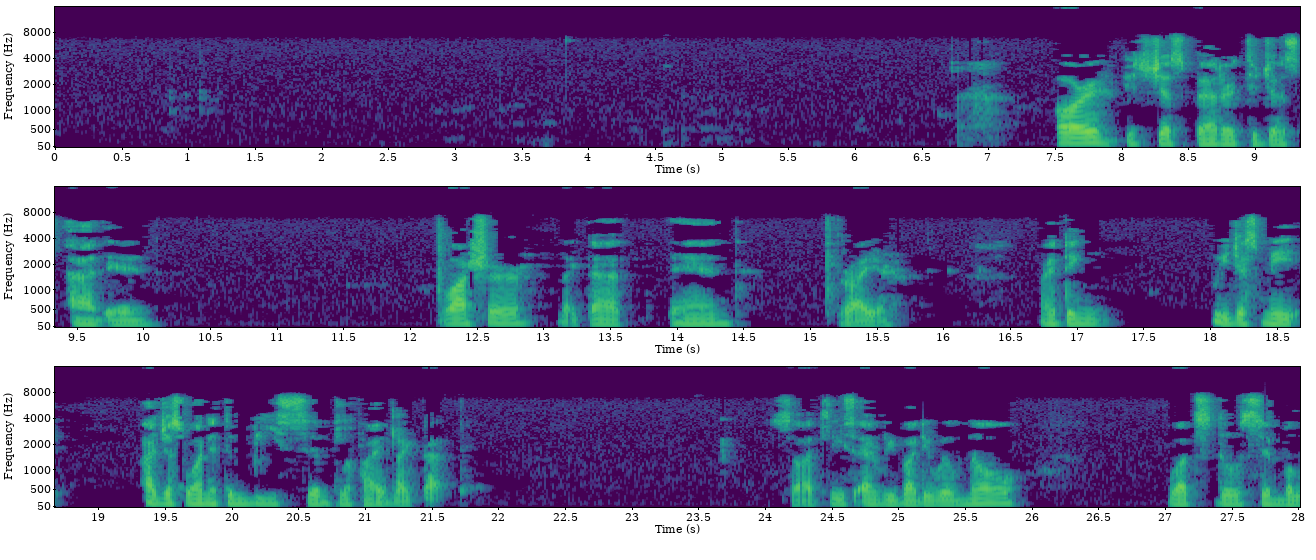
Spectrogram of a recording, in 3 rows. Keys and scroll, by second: 0.7 Escape, 0.9 Escape, 6.0 F1, 12.0 w, 15.0 d, 15.8 Escape, 16.0 Escape, 16.8 Escape, 20.9 Escape, 22.9 Escape, 23.6 Escape.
